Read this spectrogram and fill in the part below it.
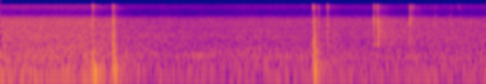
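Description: A plastic trim clip snaps and clicks as a pry tool works it loose.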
